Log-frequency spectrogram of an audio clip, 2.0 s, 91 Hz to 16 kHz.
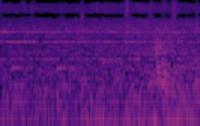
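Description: Hiroshima Electric Railway 3900-series articulated tram pulling away from a stop: a steady low running rumble of the motors and steel wheels on the rails. Two brief clatters come near the end.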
